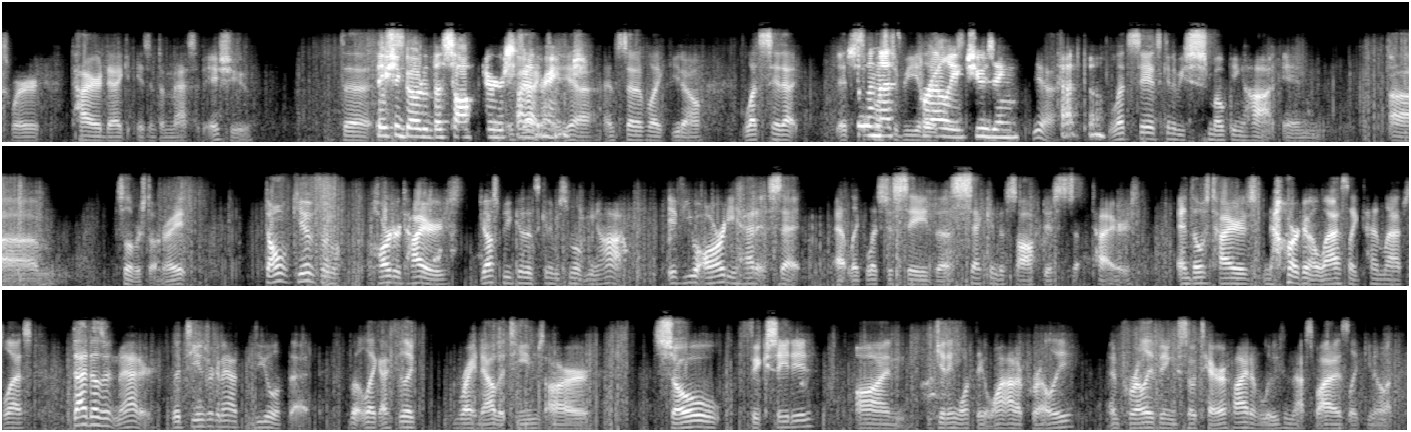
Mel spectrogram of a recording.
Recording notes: Firstly, sorry for the audio.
